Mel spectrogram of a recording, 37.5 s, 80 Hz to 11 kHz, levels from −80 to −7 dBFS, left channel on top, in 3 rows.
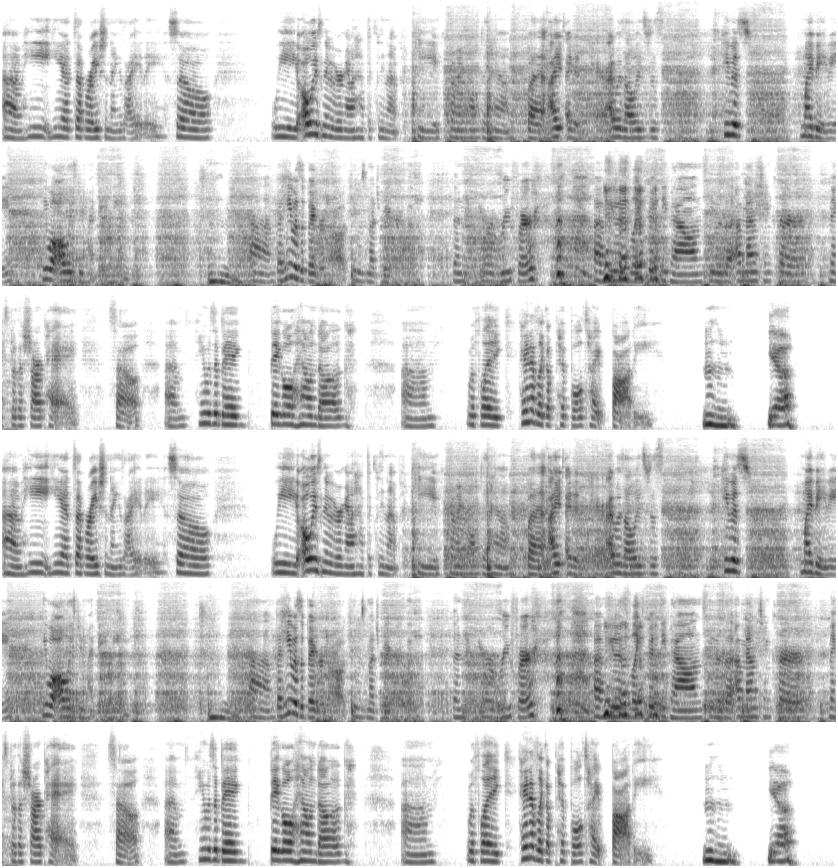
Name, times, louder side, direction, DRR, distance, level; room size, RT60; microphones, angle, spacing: voice 1, 0.0-3.1 4.0-9.9 10.3-11.2 12.0-12.7 13.1-14.4 15.5-15.6 16.2-18.8 19.3-24.5 24.9-26.1 26.6-27.1 27.5-28.7 29.1-30.3 30.6-30.7 31.0-31.5 32.0-32.5 32.8-34.8, right 2 dB, 60° right, 1.0 m, -29 dB
sound 1, 6.0-25.3, right 1 dB, 20° right, 3.0 m, -30 dB
voice 2, 15.6-16.1 21.5-22.4 35.5-36.0 36.5-36.9, left 1 dB, 30° left, 0.7 m, -26 dB
4.5 x 2.6 x 3.1 m
head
